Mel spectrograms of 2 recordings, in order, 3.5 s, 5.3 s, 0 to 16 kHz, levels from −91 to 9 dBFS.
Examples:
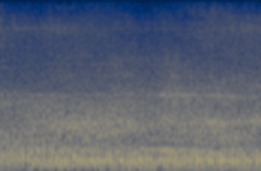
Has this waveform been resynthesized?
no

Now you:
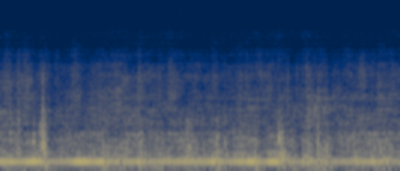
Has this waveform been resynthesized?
yes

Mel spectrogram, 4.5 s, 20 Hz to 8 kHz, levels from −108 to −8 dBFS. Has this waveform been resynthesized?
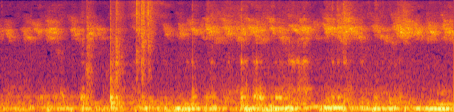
yes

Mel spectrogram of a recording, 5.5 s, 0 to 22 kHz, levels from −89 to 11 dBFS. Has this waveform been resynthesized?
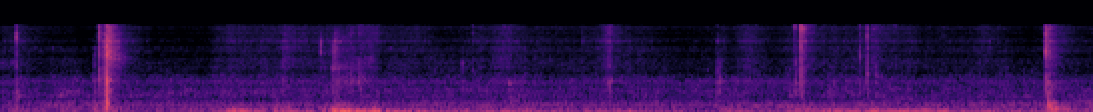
yes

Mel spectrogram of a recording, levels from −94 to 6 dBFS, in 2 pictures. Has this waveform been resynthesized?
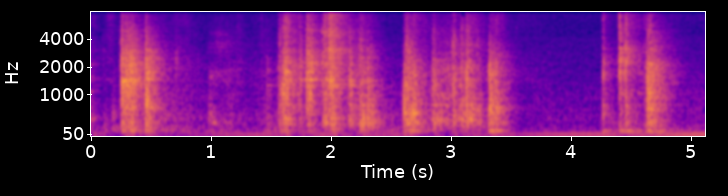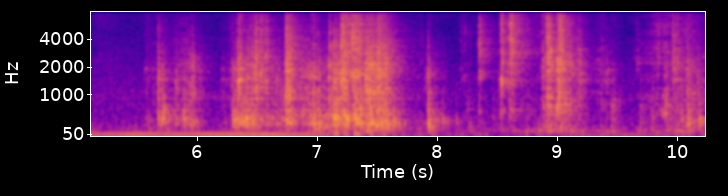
yes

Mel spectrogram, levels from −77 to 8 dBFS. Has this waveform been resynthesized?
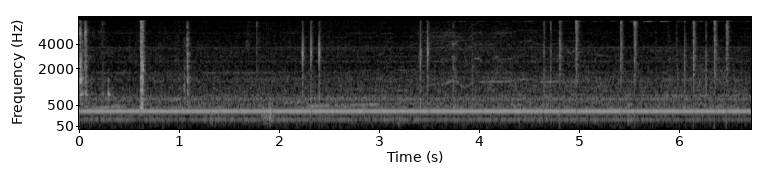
no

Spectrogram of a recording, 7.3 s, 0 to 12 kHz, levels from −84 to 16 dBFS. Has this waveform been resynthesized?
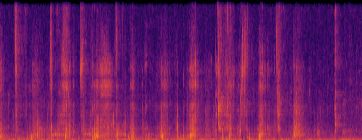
no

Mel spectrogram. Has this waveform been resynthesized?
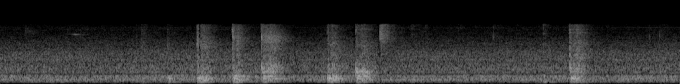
no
